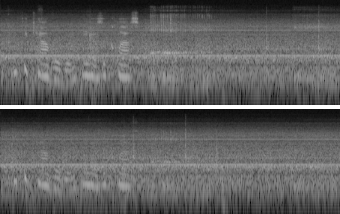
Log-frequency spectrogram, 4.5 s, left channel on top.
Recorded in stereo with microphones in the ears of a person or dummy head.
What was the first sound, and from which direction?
A woman speaking, 50° left (ahead or behind).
